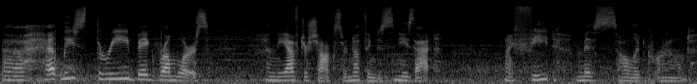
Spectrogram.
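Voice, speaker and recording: A woman's voice: mid-range voice, a little slow, over music, natural voice. An actress playing a wry, informal dwarf scout woman in a fantasy video game, with an offhand manner. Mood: wry, casual. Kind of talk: video game cutscene acting.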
